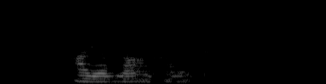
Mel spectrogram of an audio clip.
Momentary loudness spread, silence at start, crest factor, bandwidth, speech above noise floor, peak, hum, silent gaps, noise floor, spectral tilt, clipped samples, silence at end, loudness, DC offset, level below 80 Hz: 16 LU; 0.75 s; 20 dB; 11 kHz; 30 dB; -36 dBFS; none; none; -82 dBFS; -7.5 dB/octave; under 0.1%; 1.15 s; -52 LUFS; under 0.1%; -86 dBFS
